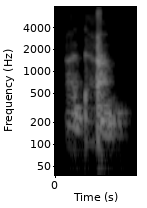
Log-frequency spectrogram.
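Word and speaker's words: אָדָם: Now here is a noun, atham. In modern Hebrew, it would be pronounced Adam.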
